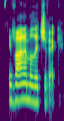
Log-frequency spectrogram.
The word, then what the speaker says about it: Milicevic: I looked up how to pronounce her name, but now it's out of my head. Milicevic? – Ivana Milicevic. – Yes.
